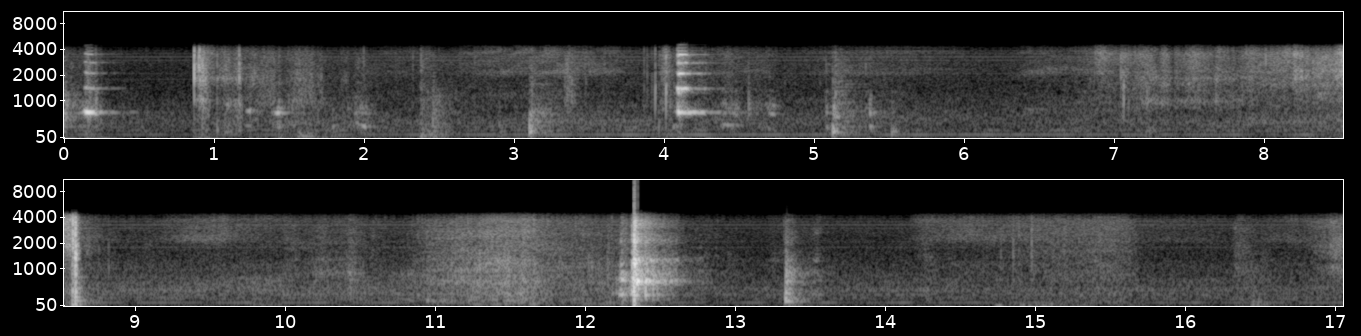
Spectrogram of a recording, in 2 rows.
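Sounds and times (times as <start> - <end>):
rustling and sliding: 6.8 - 8.8, 9.9 - 12.3, 14.2 - 17.0.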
